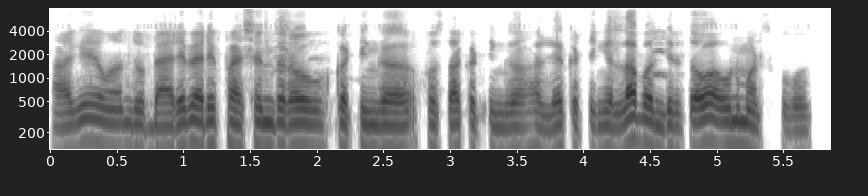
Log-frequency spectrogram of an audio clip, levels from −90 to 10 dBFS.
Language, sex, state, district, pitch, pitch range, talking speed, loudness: Kannada, male, Karnataka, Belgaum, 125 Hz, 120-135 Hz, 155 wpm, -21 LUFS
